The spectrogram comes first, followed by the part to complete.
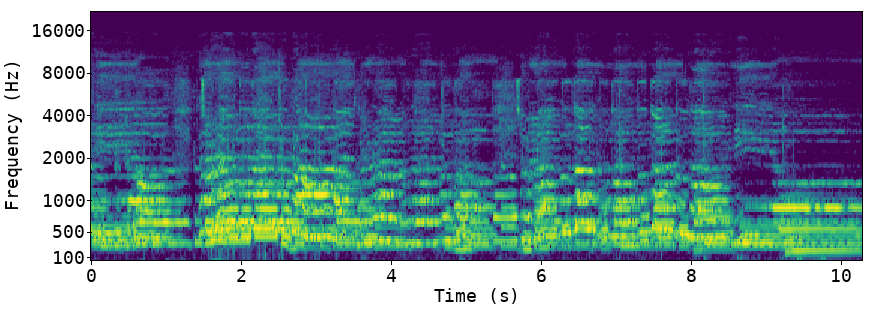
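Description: A small group of women singing a lullaby unaccompanied in close harmony, with a brief breath break about a second in, then closing on a long held final chord near the end.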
